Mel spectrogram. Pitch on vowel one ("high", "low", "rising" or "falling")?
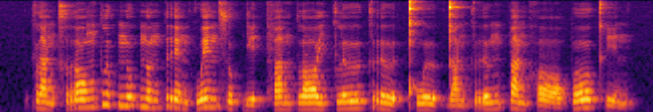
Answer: low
